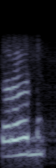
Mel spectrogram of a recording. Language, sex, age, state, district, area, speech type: Maithili, female, 18-30, Bihar, Purnia, rural, conversation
